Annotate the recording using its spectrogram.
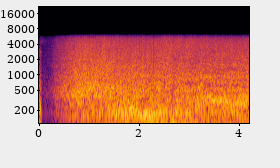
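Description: Wind blowing on the microphone: a steady rushing noise that swells in over the first second and then holds.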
